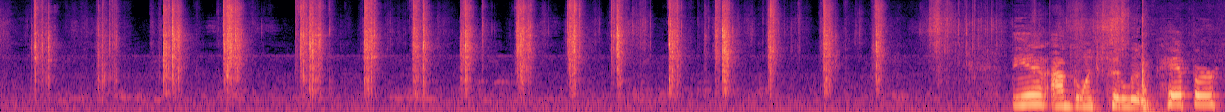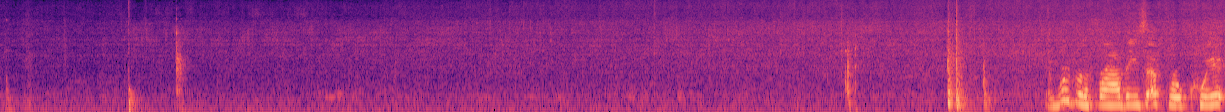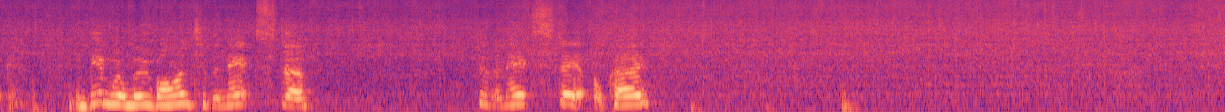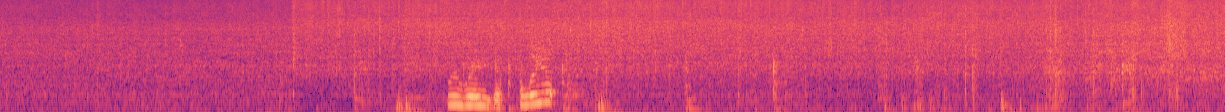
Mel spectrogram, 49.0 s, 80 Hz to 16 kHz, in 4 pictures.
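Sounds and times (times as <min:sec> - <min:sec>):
meat sizzling in a skillet: 0:13.2 - 0:49.0.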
